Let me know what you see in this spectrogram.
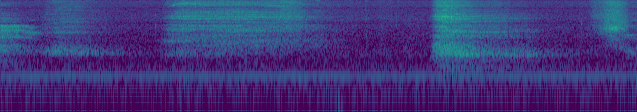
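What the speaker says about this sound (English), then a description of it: "I like to take a couple deep breaths" Slow, deep breaths before a stretching routine, two long audible inhales and exhales, one near the start and a louder one later, faint and close over quiet room hum.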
